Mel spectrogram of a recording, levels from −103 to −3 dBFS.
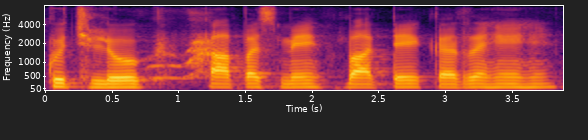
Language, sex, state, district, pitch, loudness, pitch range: Hindi, male, Uttar Pradesh, Lucknow, 115 Hz, -18 LUFS, 115-120 Hz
